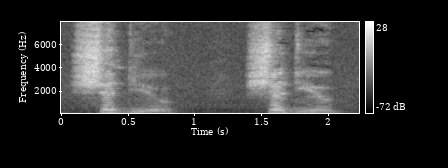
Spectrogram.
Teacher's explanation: now if we say quickly should you we get that J sound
